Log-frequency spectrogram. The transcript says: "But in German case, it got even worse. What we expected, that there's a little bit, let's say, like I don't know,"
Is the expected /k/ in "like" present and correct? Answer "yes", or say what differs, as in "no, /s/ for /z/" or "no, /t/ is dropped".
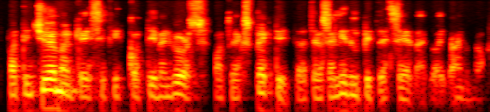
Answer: no, /k/ is dropped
